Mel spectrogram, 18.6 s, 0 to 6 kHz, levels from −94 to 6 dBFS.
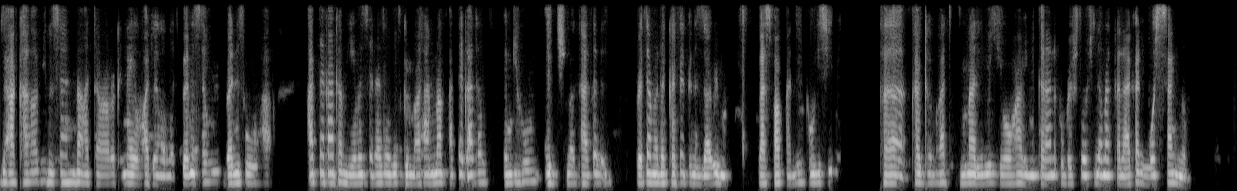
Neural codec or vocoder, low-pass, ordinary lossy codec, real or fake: codec, 16 kHz, 1 kbps, X-Codec, HuBERT features, trained on general audio; 5.4 kHz; AAC, 48 kbps; fake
